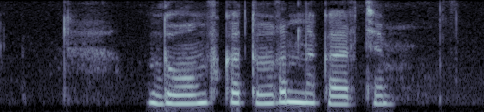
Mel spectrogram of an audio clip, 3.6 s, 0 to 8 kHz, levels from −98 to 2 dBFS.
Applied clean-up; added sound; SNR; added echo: none; none; none; none.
